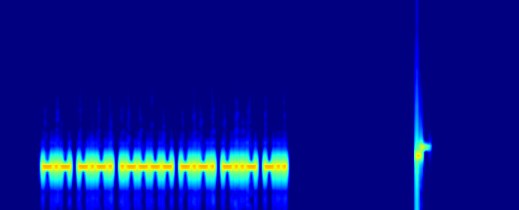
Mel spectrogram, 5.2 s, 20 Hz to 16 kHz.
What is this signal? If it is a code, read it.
Morse code, heard as a keyed tone, about 40 wpm, 700 Hz. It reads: KC1CXD
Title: USA Call Signs - 6 Characters - 4x Character Spacing - 40wpm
